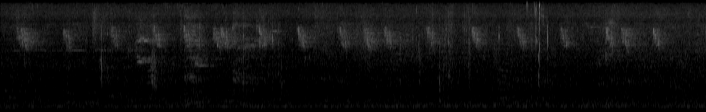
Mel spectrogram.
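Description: Faint outdoor ambience with a small bird chirping over and over, about two or three short chirps a second, over a faint steady low hum.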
